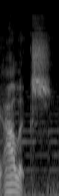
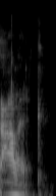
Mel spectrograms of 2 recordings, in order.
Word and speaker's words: Alec: People call me Alex. They think my name's Alex. I correct them. I say my name's Alec.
